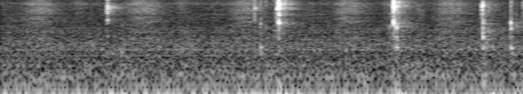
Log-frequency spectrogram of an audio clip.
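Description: A computer mouse clicks a few times in a quiet room while a Unity game networking setup is being tested, giving sharp, faint, isolated clicks spread over a few seconds.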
